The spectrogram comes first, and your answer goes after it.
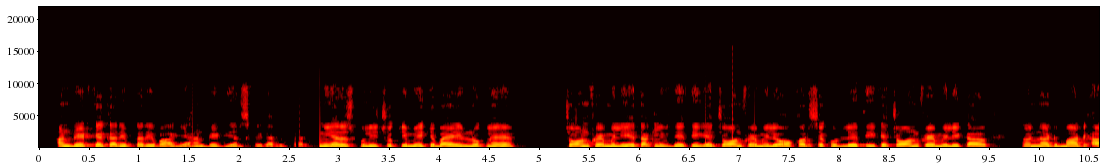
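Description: At a moderate pace, a man speaks in a fairly low voice with monotone, flat intonation. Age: 60s. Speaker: convicted former defendant, now retired; interviewee. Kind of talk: news interview. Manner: halting. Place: home room. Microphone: handheld.

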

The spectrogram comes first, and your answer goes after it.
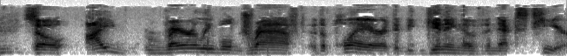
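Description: With an American accent, a man speaks at a fairly slow pace in a fairly high pitch. His pitch variation is ordinary, while his loudness swings widely. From Maine, US. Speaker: fantasy football analyst, website owner; fantasy football analyst. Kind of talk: casual chat. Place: home room. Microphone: headset.

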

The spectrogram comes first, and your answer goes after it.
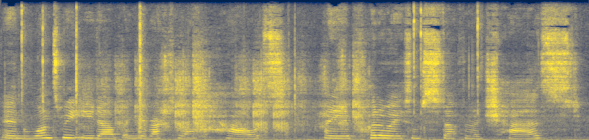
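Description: Noticeable background noise sits behind a woman talking at a very slow pace. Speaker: gaming YouTuber. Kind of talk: casual gameplay commentary. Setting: recorded gameplay voiceover. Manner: casual, filler-heavy, chatty.

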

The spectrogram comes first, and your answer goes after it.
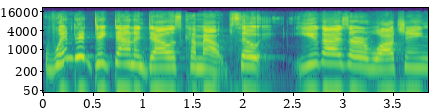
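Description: A woman in a raised, projected voice speaks at a fairly slow pace with a bright, sharp, animated tone and lively intonation, against a quiet background. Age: 30s. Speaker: podcast host. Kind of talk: casual chat. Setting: studio. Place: studio. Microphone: studio mic.

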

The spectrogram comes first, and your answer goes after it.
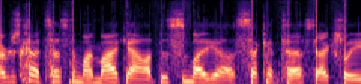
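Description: Speech moves at a fairly quick pace, with noticeable background noise and a dry sound that has no echo. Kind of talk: casual vlog chat. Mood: relaxed, upbeat. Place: motorbike. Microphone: helmet.

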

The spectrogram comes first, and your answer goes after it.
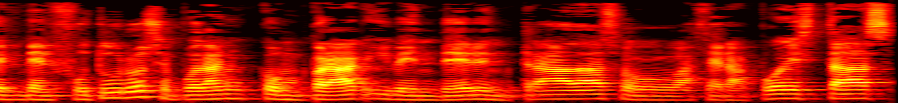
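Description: Speaking at a medium pitch, a man talks with a Spanish accent. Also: quiet background. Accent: Spanish (Spain). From Spain. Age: 30s. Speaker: tech YouTuber. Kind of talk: casual vlog monologue. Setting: home studio. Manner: animated. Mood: earnest, reflective.

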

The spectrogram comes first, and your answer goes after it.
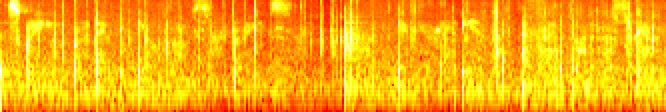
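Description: A woman whispers, her pace very slow. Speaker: ASMR creator. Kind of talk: ASMR personal attention roleplay. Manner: soft-spoken. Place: home room. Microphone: phone near.

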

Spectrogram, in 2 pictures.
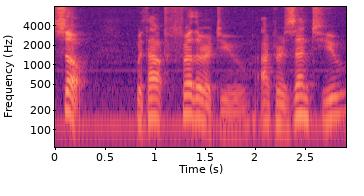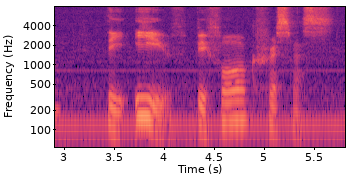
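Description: A man at medium pitch, somewhat breathy, at a fairly slow pace with ordinary pitch variation. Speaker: storyteller and gaming video host. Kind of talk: bedtime story reading, a Christmas poem read aloud in a sing-song storybook cadence. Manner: warm, playful and animated, with a rhythmic storyteller lilt; friendly and casual when addressing the audience.

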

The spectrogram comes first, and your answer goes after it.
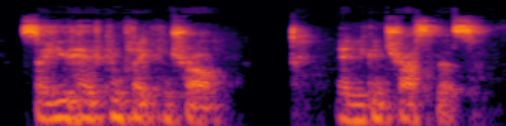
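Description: This man's voice is somewhat breathy, heard with light background noise and audible room echo. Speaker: presenter. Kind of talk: online slide presentation. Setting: video call. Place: home room. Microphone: webcam.

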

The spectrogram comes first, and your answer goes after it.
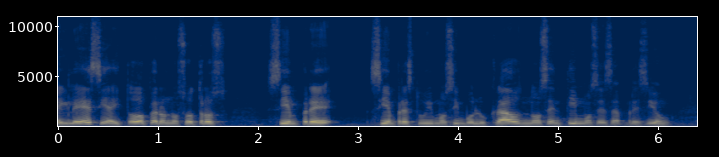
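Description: The man's voice is fairly high-pitched with a dark, mellow tone and ordinary pitch variation. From Guatemala. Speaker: pastor and worship singer; pastor. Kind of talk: religious interview. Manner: halting, hesitant. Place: studio.

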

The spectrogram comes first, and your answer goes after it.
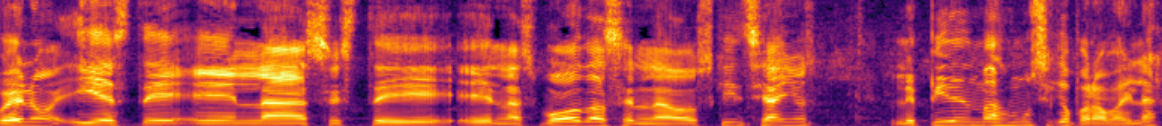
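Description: An unremarkable speaking voice from a man, fairly high in pitch, at a fairly slow pace with ordinary pitch variation and a dry sound with no echo. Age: 40s. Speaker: music interviewer, vlogger. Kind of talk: casual interview. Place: garden.

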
